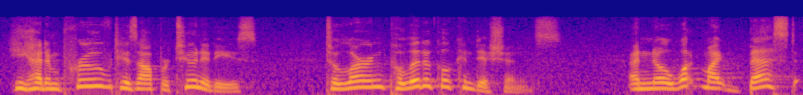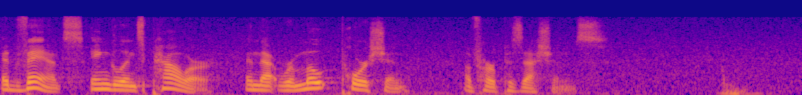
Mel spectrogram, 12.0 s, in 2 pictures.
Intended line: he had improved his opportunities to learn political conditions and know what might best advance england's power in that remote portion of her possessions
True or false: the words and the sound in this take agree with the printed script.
false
